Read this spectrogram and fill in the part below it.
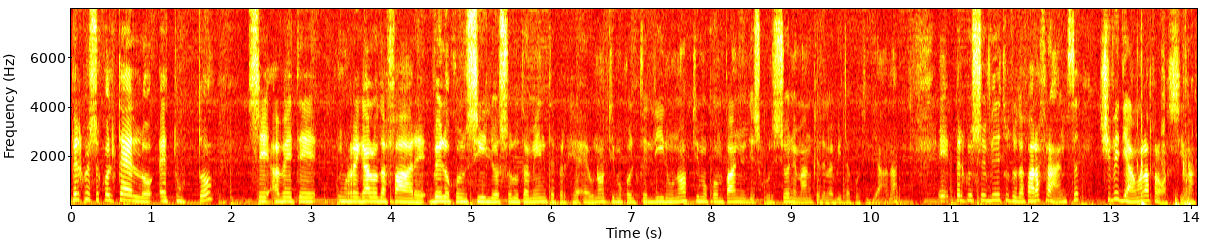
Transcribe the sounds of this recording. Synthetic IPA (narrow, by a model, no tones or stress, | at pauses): perkwest̪okolt̪ɛlːoɛt̪ːut̪ːoseaveːt̪eunreɡaːlod̪afaːɾevelokonsiʎːoasːolut̪ament̪eperk̟eʔɛunɔt̪ːimokolt̪elːiːnounɔt̪ːimokompaɲːod̪ieskursjoːnemaaŋk̟ed̪elːaviːt̪akwot̪id̪ja̰ːna | epːerkwest̪oevid̪eɛt̪ːut̪ːod̪afaːɾeafɾant̪st͡ʃived̪jaːmoalːapɾɔsːima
